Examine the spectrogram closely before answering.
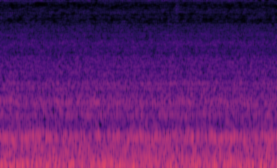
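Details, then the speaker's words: Chinese diesel heater (eBay) installed in a van, running off-grid on battery: steady, even low rumble with a soft whoosh and faint ticking, no knocks or surges; heat up and running normally. "and that's the heat up you can sort of just let it hold it there and you can sort of hear it a little bit"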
